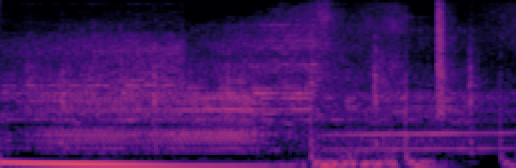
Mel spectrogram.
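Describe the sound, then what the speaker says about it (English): Cadillac CTS-V engine starting and pulling away, a steady low rumble that swells into throbbing acceleration, fairly quiet and alone. "starting the car, and then off we go."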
